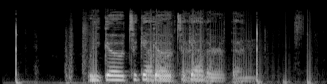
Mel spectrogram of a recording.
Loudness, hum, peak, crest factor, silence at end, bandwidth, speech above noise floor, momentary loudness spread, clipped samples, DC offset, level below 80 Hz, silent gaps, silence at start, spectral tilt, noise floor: -19 LUFS; none; -2 dBFS; 18 dB; 0.15 s; 14 kHz; 23 dB; 21 LU; under 0.1%; under 0.1%; -42 dBFS; none; 0.15 s; -5 dB/octave; -41 dBFS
